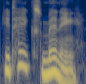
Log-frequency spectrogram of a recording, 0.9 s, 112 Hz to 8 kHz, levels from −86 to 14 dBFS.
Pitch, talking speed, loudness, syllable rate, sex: 200 Hz, 205 wpm, -14 LUFS, 6.1 syllables/s, female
